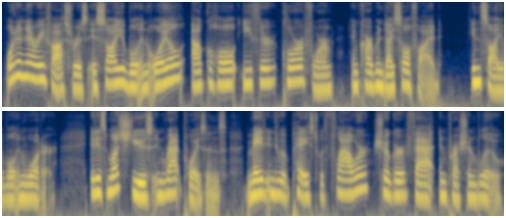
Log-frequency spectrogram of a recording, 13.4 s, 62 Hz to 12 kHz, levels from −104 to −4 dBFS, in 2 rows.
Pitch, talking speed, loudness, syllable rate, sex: 185 Hz, 150 wpm, -19 LUFS, 5.0 syllables/s, female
